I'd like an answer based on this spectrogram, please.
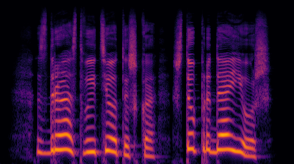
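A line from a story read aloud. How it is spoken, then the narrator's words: Called out. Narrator (Russian): крикнула торговке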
